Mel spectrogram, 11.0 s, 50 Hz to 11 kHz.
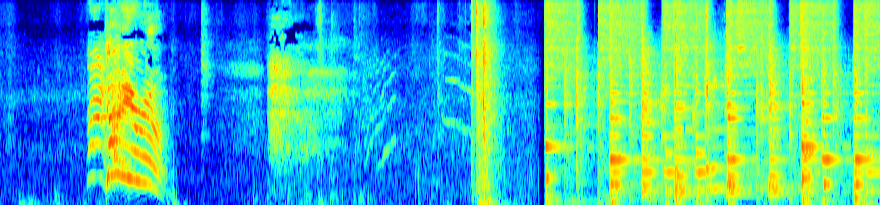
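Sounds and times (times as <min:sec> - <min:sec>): background music with beat: 0:06.8 - 0:11.0.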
